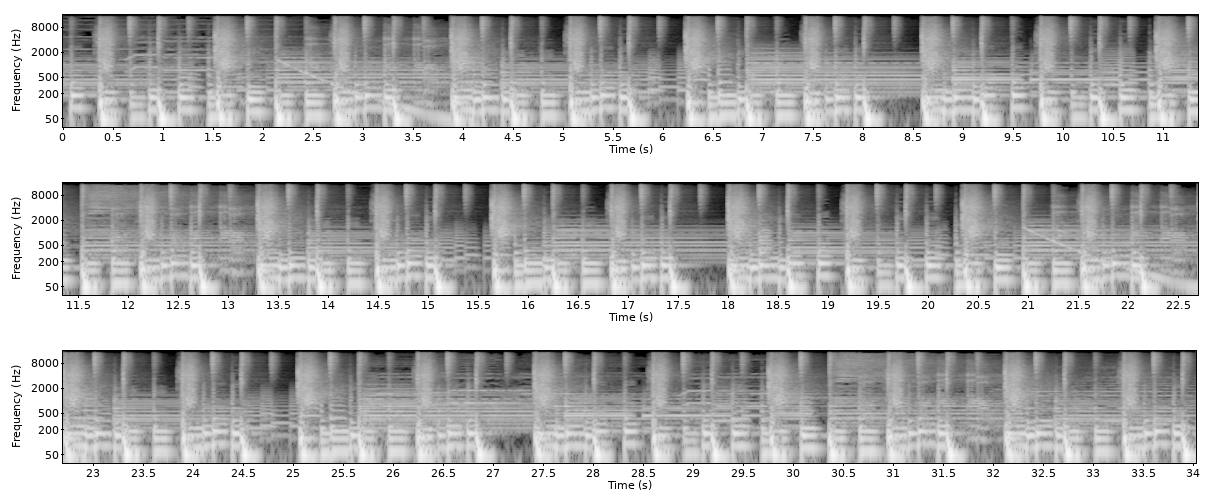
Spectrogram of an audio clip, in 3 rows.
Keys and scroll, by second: 11.2 ctrl+alt+d, 11.5 2, 11.7 Return, 12.5 shift+F2, 13.0 ctrl+d, 13.9 space, 14.9 f, 15.2 space, 21.1 Return, 21.8 shift+F2, 23.1 space, 24.1 space, 25.3 ctrl+m, 26.9 Return.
